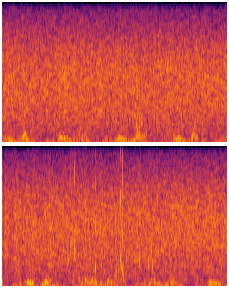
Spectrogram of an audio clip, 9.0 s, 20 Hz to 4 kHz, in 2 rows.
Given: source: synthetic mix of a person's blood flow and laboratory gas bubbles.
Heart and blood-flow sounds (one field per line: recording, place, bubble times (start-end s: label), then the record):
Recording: Doppler ultrasound of blood flow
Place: precordium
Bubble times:
2.62-2.83 s: bubbles
2.87-2.93 s: bubbles
5.31-5.54 s: bubbles
5.78-6.41 s: bubbles
6.74-7.01 s: bubbles
7.21-7.29 s: bubbles
7.38-7.55 s: bubbles
From the record:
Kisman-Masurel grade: 222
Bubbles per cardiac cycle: several, 3 to 8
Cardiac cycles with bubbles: 10 to 50%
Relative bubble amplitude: moderate (0.250 to 0.450)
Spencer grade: 2 (many but less than half of the cardiac periods contain bubble signals, singularly or in groups)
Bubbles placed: anywhere in the cardiac cycle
